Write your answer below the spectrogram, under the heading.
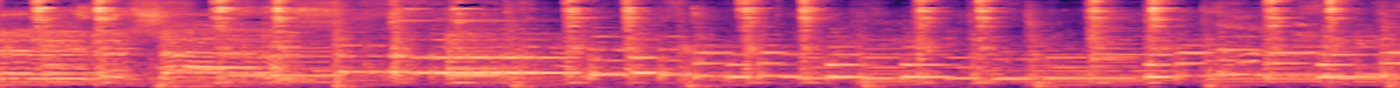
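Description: Live band playing Antwerp chanson: guitars strumming a steady beat under a held, stepwise melody line.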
